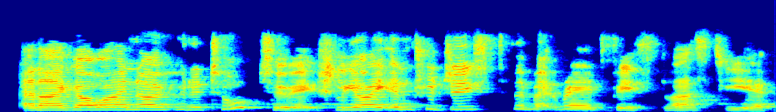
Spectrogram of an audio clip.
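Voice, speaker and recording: Speaking with a New Zealand accent at a fairly quick pace, the voice sounds animated and swings very widely in pitch. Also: woman. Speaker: life extension advocate and connector. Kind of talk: interview.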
